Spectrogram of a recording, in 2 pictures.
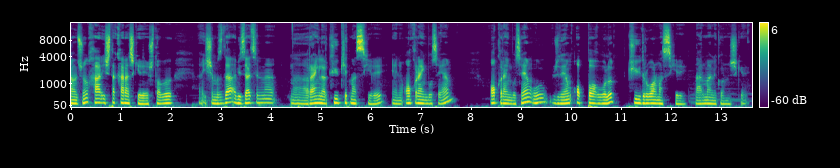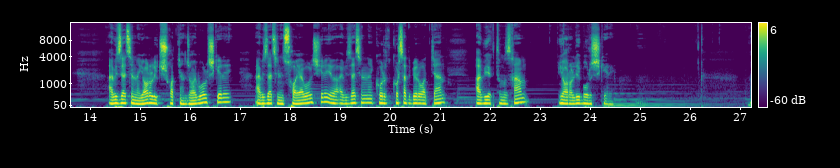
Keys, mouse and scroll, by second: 7.4 click, 9.0 click, 10.0 click, 10.4 right click, 13.5 click, 16.8 click, 18.8 click, 22.4 click, 23.2 click, 23.5 click, 26.5 click.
